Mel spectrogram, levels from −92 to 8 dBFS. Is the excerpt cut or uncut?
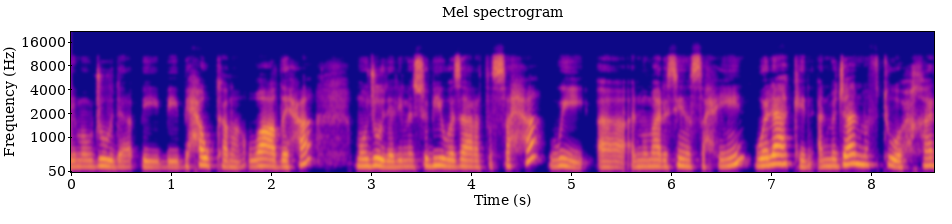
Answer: cut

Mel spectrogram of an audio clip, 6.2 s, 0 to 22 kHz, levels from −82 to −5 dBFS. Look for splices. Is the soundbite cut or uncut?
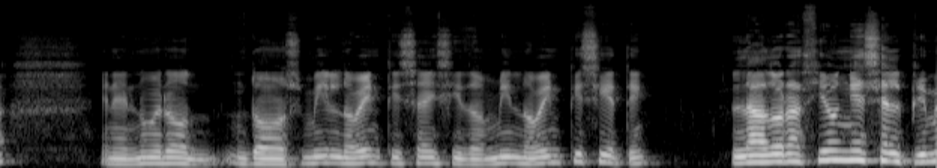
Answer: cut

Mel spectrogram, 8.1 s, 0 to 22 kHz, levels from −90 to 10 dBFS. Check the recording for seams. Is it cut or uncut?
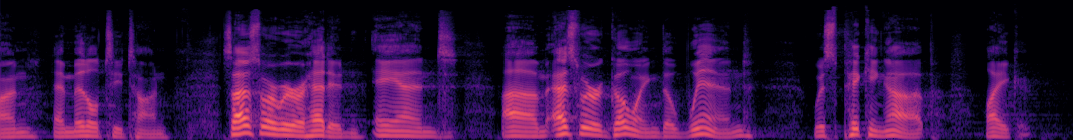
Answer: cut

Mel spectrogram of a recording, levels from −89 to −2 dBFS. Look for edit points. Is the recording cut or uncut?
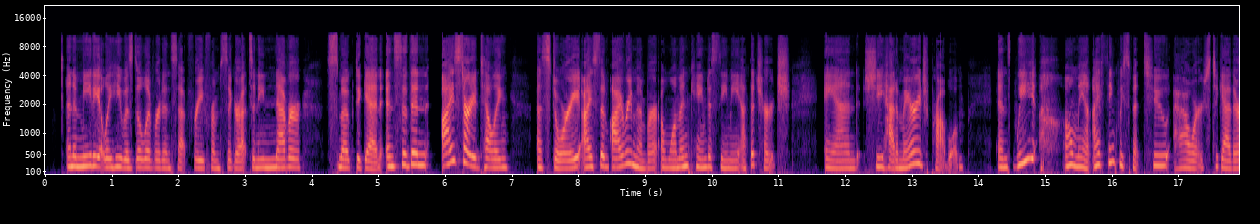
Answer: cut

